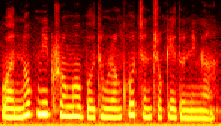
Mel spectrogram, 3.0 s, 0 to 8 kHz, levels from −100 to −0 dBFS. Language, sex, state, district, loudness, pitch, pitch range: Garo, female, Meghalaya, West Garo Hills, -14 LUFS, 215 Hz, 205-245 Hz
